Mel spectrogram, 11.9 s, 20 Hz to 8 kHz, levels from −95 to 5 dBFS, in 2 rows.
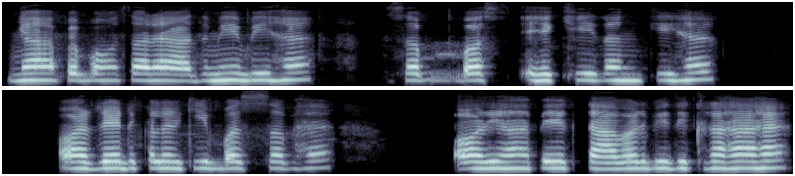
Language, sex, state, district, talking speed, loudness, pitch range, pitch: Hindi, female, Bihar, Sitamarhi, 150 wpm, -17 LUFS, 230-240 Hz, 235 Hz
